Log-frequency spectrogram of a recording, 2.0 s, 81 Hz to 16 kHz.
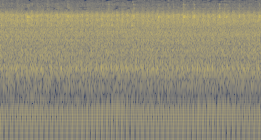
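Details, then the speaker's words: Honda EX1000 generator, low hours, fresh fuel, powering a roughly 1500 W heat gun: steady even drone with firm regular beat, no misses or surging; runs perfectly under load. "well there you have it a lot well generator runs just perfect"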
